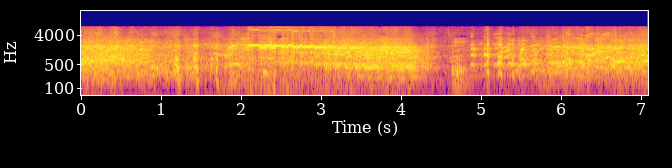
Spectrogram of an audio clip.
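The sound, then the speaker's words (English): A horse named Lillian whinnies loudly, a long shrill neigh followed, after a brief dip, by a second quavering whinny that trembles to an end, in the radio show Fibber McGee and Molly. “You two horses ought to know each other.”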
